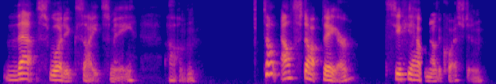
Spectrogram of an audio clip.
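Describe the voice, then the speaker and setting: A woman speaks at a very slow pace, fairly low in pitch, with long, frequent pauses. Her intonation is lively and her loudness swings widely. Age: 70s. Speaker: life coach. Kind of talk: interview. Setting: video call. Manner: animated.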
